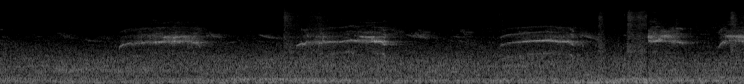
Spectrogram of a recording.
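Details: Black sparrowhawk family at dawn, adults teaching juveniles of 76 days to hunt; three drawn-out, slightly wavering squeals spaced about two seconds apart, with a soft low background hum.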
